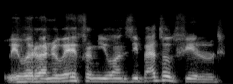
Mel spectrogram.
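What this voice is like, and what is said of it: Exaggerated fake French accent, spooky. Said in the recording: “limited fake French ... the French accent ... That was kind of like halfway between like French and like a Halloween decoration that you put up on the porch, like with a wah ha ha ha ha sort of thing.”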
